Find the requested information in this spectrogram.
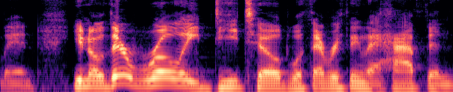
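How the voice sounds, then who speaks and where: Bright, sharp tone from a man. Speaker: podcast co-host. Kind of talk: casual chat.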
